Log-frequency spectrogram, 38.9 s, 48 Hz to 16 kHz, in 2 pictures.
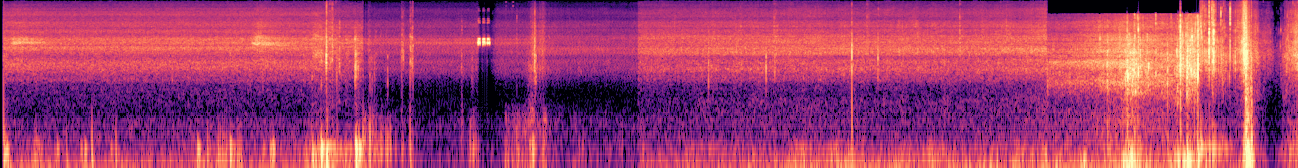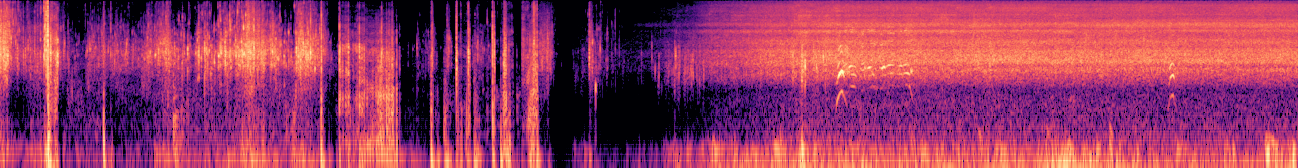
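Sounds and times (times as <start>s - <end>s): whitewater rushing: 15.5s - 18.8s
kayak splashing and knocking: 17.0s - 28.6s.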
